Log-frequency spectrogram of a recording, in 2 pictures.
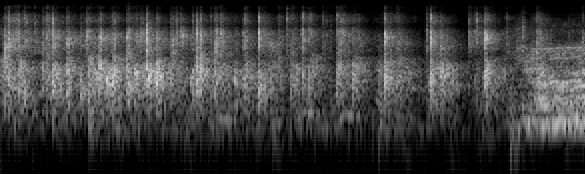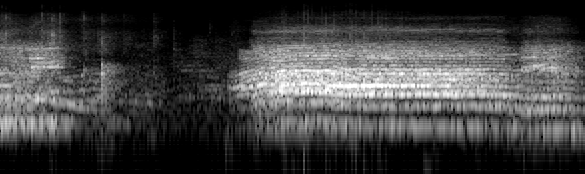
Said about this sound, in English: Now clap for the drama team.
